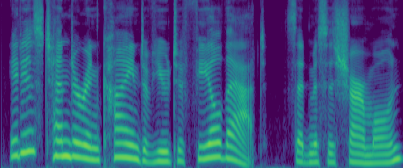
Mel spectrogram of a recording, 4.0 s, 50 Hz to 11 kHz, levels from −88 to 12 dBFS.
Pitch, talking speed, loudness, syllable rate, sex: 225 Hz, 195 wpm, -16 LUFS, 4.0 syllables/s, female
